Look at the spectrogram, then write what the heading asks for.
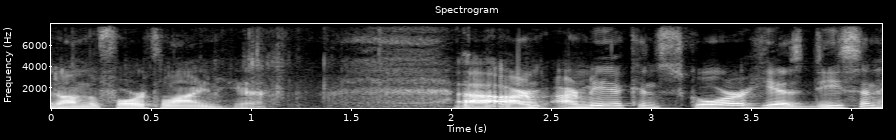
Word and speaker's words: Armia: We'll start off with a trade of Joel Armia. That's how you pronounce it.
